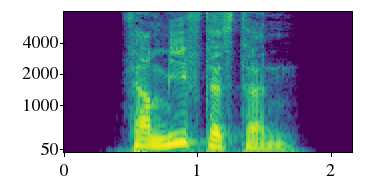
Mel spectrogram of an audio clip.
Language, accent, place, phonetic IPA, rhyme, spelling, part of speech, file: German, Germany, Berlin, [fɛɐ̯ˈmiːftəstn̩], -iːftəstn̩, vermieftesten, adjective, De-vermieftesten.ogg
- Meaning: 1. superlative degree of vermieft 2. inflection of vermieft: strong genitive masculine/neuter singular superlative degree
